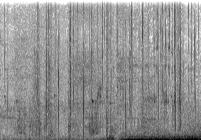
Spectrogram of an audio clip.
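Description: A campfire crackles and pops.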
